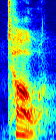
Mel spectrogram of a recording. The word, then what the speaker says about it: Toe: And he replied, an audible "toe," pronounced like bow, of your boat, but starting with a T.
